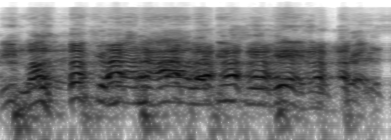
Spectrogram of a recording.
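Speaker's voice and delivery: loud, laughing ridicule of the walk; laughing mockery. Real, not acted. Mocking the athlete's walk.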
